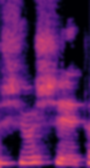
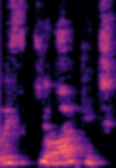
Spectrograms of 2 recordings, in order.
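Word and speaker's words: Schiocchetti: Ó, o Vinícius está falando Xioxê também, muita gente fala Xioxê. Eu aceito todas as pronúncias, é. É, apesar de achar algumas que são mais feias que as outras. É, mas o esquioquete, que é como eu falo agora,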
